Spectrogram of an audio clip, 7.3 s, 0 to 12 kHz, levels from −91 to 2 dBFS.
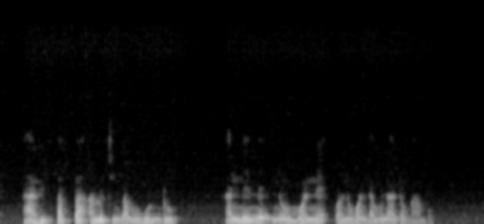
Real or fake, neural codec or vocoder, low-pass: real; none; 10.8 kHz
